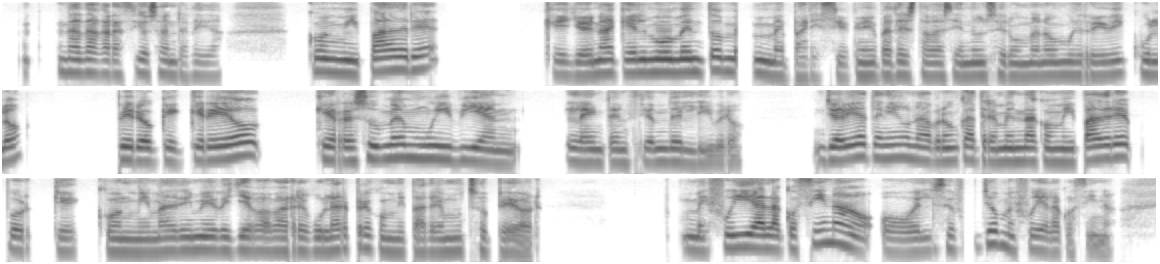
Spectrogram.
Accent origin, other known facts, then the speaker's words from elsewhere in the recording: Spain; yo, que soy una mujer española nacida en 1974, me he criado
